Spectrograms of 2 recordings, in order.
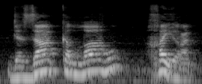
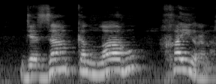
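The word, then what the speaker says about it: جزاك الله خيرا: ജസാക്കല്ലാഹു ഖൈറൻ ഉച്ചാരണം പ്രത്യേകം ശ്രദ്ധിക്കേണ്ടതാണ്. ഒന്നാമത് ജീമാണ്, പിന്നീട് വരുന്നത് സീനല്ല, സായാണ്. ജസാക്കല്ലാഹു ഖൈറൻ ഖ ആണ്, ഖ എന്ന അക്ഷരം തന്നെ ശ്രദ്ധിച്ച് ഉപയോഗിക്കേണ്ടതാണ്. ഇത് അറബികൾ പൊതുവെ നമ്മോട് പറയാറുള്ള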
